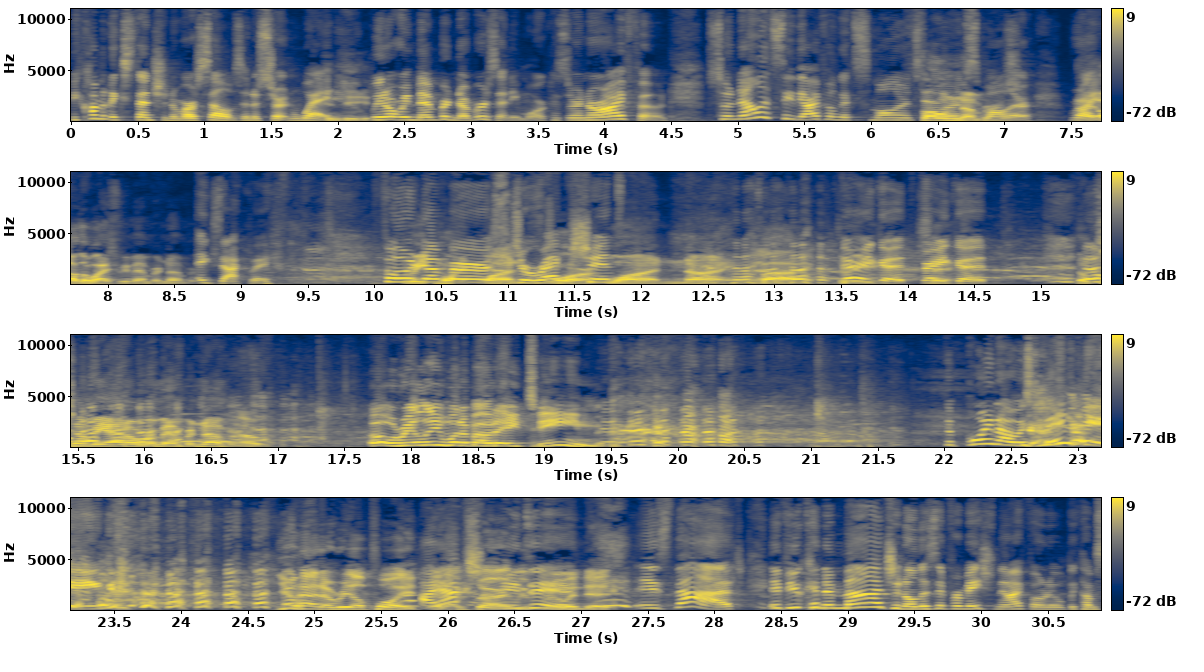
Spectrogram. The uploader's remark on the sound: Live at the Bell House. Our live Bell House show.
